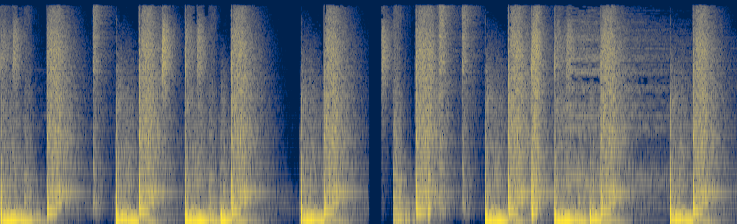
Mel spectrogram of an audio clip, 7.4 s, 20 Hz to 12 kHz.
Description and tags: Raw Power 001
Produced for music as main beat.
